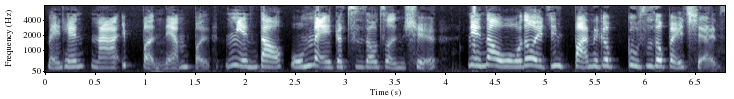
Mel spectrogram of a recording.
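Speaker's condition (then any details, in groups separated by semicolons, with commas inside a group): Hearing impairment; hearing loss from infancy, cochlear implant, mild cerebral palsy, leg-muscle rehabilitation, early intervention from eight months; hears clearly, cerebral palsy signs no longer visible; childhood tongue-tie, frenulum cut, speech therapy at 雅文基金会, home word-card drills, 台南启聪 classes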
